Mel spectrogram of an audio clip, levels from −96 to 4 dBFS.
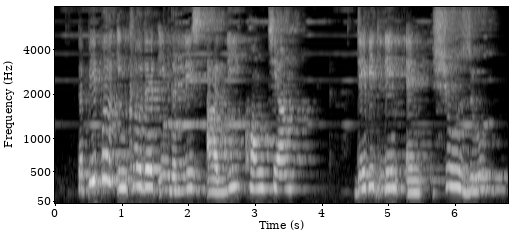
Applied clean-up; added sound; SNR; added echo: classical method WPE with log-MMSE.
